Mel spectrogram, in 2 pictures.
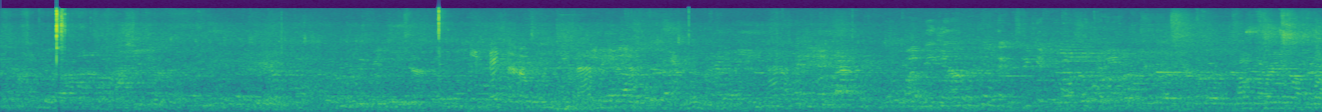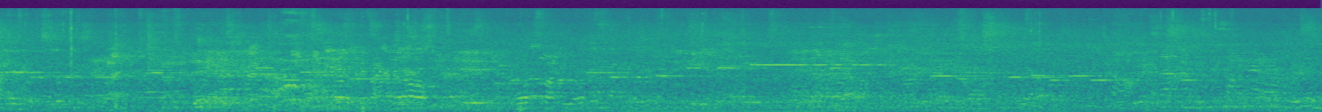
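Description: A man talks nearby in a large echoing hall.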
